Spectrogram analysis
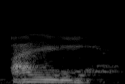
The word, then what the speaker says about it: agli: Agli. It's gonna be like this. Uomini. Agli. With a palatal L spelled with a G.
